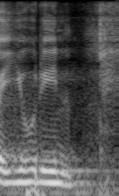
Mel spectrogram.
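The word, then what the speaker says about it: urine: अगर कोई वोवेल रहेगा तो यू का उच्चारण यू हो जाएगा जैसे यूनियन यूनिक यूरिनल और यूरिन ठीक है लेकिन अगर कोई वोवेल नहीं रहेगा तो अ पढ़ा जाएगा।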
